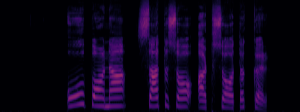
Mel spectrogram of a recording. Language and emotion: Dogri, neutral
